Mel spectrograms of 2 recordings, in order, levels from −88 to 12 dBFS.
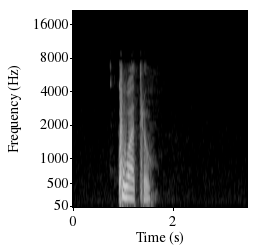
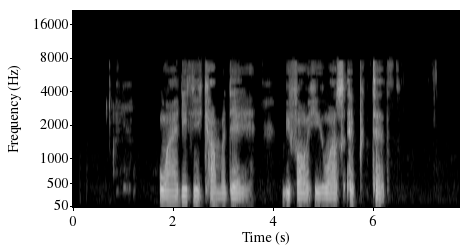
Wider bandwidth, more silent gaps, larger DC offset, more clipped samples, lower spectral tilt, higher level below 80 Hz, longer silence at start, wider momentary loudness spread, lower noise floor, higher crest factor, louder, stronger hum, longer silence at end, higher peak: about the same, 7.4 kHz vs 8 kHz; neither; neither; neither; first, -6.5 dB/octave vs -3.5 dB/octave; about the same, -62 dBFS vs -64 dBFS; second, 0.9 s vs 1.75 s; about the same, 14 LU vs 12 LU; about the same, -77 dBFS vs -78 dBFS; about the same, 20 dB vs 20 dB; first, -17 LUFS vs -21 LUFS; neither; first, 1.95 s vs 1.2 s; about the same, -2 dBFS vs -4 dBFS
